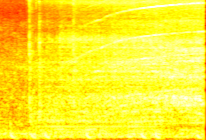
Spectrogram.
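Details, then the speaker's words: Cake hand mixer (Philips) after repair of rough, growling noise: motor spins up to a clean, steady whine with no grinding or rattle, now smooth and normal. "didengar ya sangat halus ya sekarang tadi kan kasar sekali untuk suaranya dan sekarang sudah halus dan sudah normal"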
